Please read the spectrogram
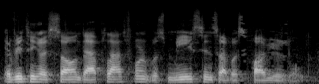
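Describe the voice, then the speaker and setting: A man whose first language is Farsi, a guest telling his story in a casual interview, halting with many fillers and restarts. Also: fairly low pitch, fairly even intonation, a little mellow, a little hiss or hum. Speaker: interview guest, social media creator.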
